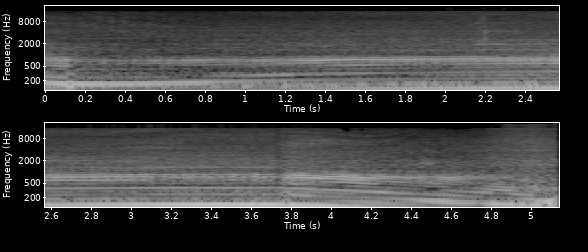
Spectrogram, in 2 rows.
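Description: A cheap hot hatch engine is revved to about 3,500 rpm for a track noise test, a loud, close, sustained rising drone with clear harmonics that holds steady, then drops back near the end.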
